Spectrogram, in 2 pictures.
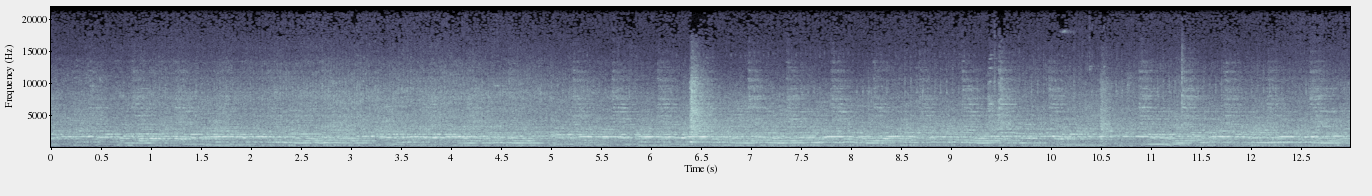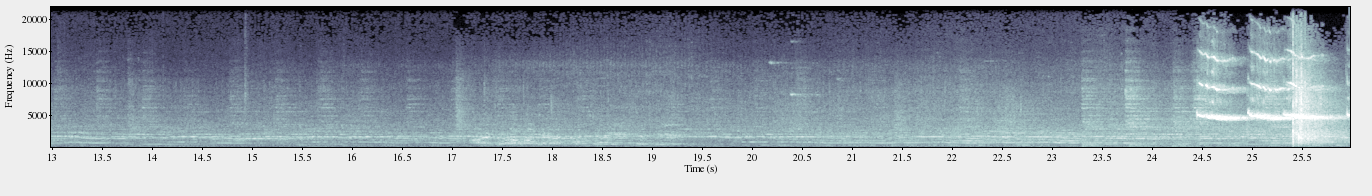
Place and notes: Cianjhen, Kaohsiung - in front of Temple square
17 March, 16:46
